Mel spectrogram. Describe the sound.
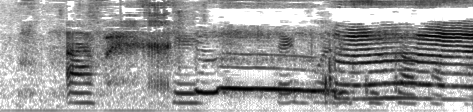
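A young child cries at school, with wavering, high-pitched sobbing whimpers that break into a loud, sustained wail.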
